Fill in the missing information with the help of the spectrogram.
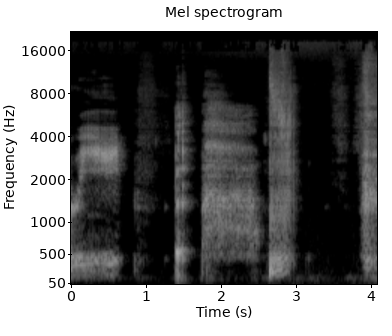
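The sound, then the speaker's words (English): A voice mimics a string of burps and a fart, several loud bursts with raspy, buzzing textures separated by short pauses, with no actual words spoken. “That's what H.G. Wells says. He just burps and farts.”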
